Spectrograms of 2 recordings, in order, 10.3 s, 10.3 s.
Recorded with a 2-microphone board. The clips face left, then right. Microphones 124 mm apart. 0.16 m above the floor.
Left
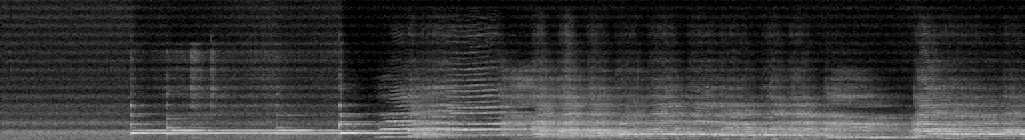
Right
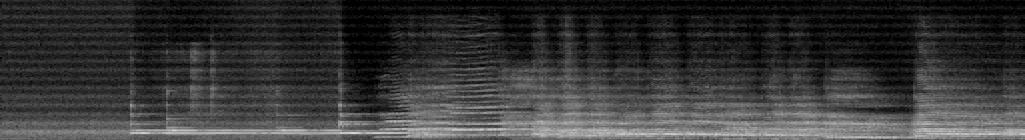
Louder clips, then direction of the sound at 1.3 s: Left 3 dB; 60° left (ahead or behind).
